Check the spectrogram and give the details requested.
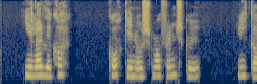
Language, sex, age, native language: Icelandic, female, 11, Icelandic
